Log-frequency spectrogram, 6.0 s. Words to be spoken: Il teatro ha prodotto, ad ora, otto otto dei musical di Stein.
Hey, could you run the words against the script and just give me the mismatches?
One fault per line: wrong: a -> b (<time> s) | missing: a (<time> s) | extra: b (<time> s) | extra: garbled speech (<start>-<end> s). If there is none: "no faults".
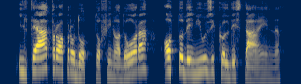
extra: fino (2.0 s)
missing: otto (3.7 s)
